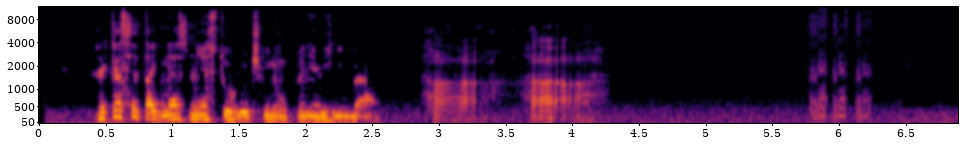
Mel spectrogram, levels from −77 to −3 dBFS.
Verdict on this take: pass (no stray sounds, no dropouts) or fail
fail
